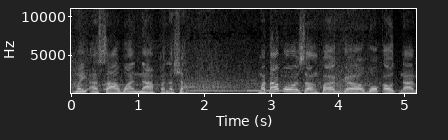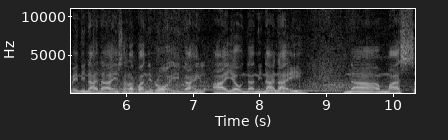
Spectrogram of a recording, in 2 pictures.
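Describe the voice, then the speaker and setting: Higher-voiced Filipino male storyteller. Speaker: radio drama narrator reading a listener's letter. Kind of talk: scripted first-person storytelling. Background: music bed.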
